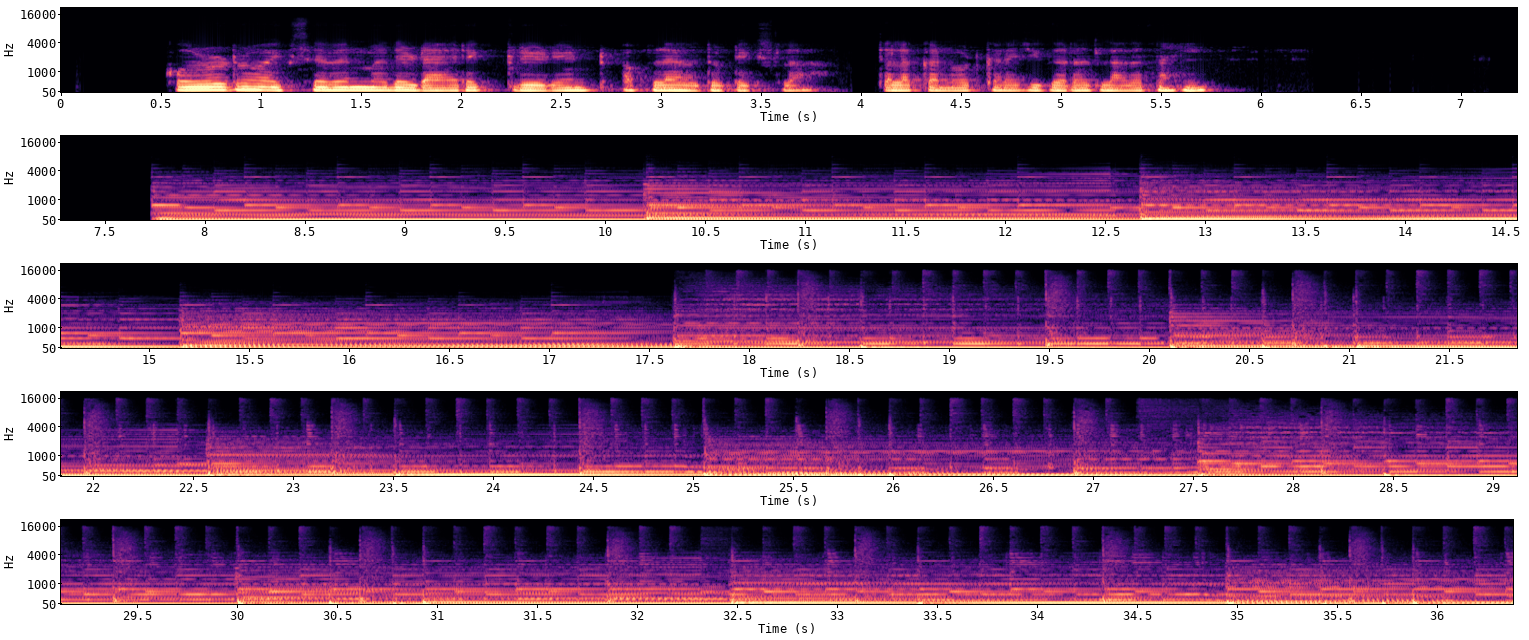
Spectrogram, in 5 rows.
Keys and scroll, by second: 2.7 F2, 8.2 ctrl+q, 15.3 F11, 28.3 Delete, 29.7 ctrl+z, 32.5 i, 34.2 i.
